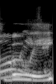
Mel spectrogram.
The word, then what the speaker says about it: Buie: It's Buie. It's Bowie.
